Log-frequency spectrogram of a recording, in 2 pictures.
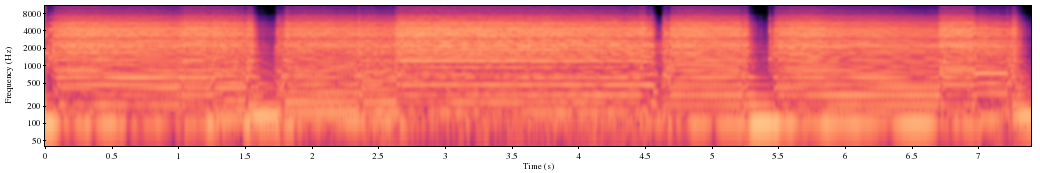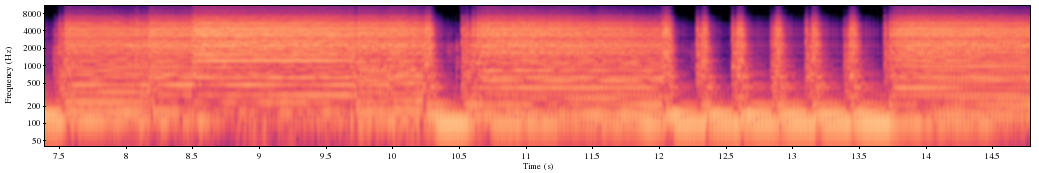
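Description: Heavy distorted electric guitar through a Mesa Boogie 90s Dual Rectifier Reissue 2-Channel amp with all tone settings zeroed and only a noise gate, playing chugging riffs with sharp gated stops and a fast stuttering burst near the end.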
